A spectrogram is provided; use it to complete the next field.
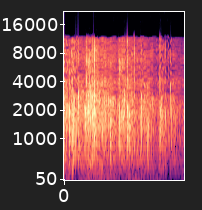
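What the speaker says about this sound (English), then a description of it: "I think we need to give each other a round of applause." An audience at a McDonald's team meeting gives a short burst of applause, dense overlapping claps filling the room at moderate loudness.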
